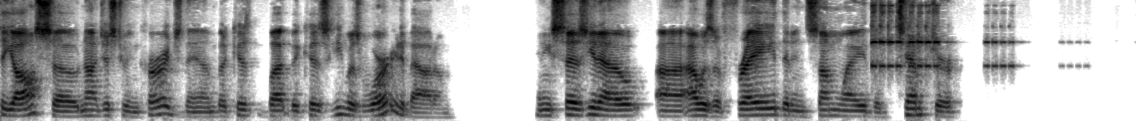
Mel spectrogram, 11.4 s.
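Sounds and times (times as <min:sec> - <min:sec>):
speech: 0:00.0 - 0:04.6, 0:05.4 - 0:09.6
phone alarm ringing: 0:08.7 - 0:10.9.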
